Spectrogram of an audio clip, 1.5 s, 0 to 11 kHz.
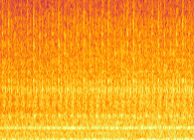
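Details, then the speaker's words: Seat Leon FR 1.4 TSI, first start after installing MST Performance air intake kit: smooth even idle, steady light hum with faint constant whistle, no knocks or misses, no error warnings; normal idle. "First start. First start, guys, after installing the new intake."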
